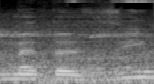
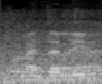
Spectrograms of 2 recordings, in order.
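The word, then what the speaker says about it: Medellín: आपका मेदेजीन में स्वागत करता हूँ। हाउ do pronounce it? मेदेलीन और मेदेजीन? मेदेलीन मेदेजीन, okay.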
